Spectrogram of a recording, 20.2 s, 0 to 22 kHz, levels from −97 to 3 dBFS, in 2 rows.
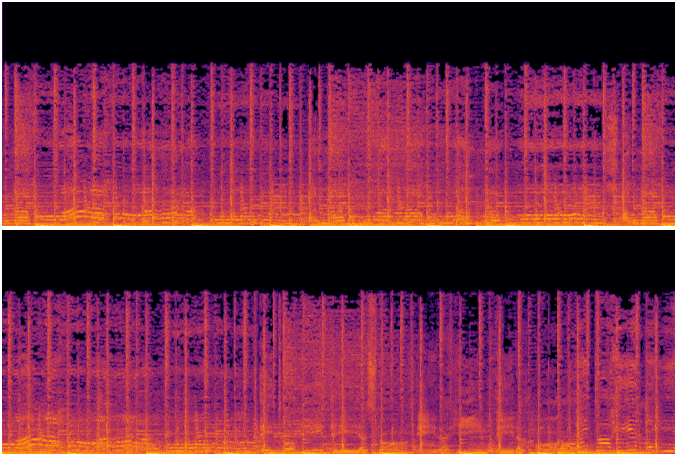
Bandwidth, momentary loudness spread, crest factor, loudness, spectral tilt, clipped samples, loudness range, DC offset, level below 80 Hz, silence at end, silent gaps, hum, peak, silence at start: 16.5 kHz; 4 LU; 14 dB; -19 LUFS; -5 dB/octave; under 0.1%; 2 LU; under 0.1%; -22 dBFS; 0 s; none; none; -4 dBFS; 0 s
